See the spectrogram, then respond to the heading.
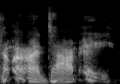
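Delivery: high tough-actor voice. Imitating Nick Nolte's line to Tommy: deep Nick Nolte impression. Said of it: "He goes, he goes, like".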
